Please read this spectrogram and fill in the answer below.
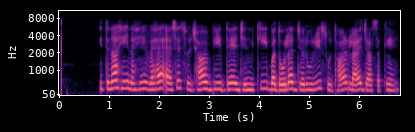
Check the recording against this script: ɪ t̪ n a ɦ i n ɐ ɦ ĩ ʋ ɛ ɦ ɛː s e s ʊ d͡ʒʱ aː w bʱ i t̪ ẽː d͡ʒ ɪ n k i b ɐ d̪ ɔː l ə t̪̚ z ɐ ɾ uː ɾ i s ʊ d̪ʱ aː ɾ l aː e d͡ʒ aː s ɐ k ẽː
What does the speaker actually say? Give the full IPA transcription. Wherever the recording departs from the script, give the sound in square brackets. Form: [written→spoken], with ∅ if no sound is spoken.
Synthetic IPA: ɪ t̪ n a ɦ i n ɐ ɦ ĩ ʋ ɛ ɦ ɛː s e s ʊ d͡ʒʱ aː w bʱ i [t̪→d̪] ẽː d͡ʒ ɪ n k i b ɐ d̪ ɔː l ə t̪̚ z ɐ ɾ uː ɾ i s ʊ d̪ʱ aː ɾ l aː e d͡ʒ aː s ɐ k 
